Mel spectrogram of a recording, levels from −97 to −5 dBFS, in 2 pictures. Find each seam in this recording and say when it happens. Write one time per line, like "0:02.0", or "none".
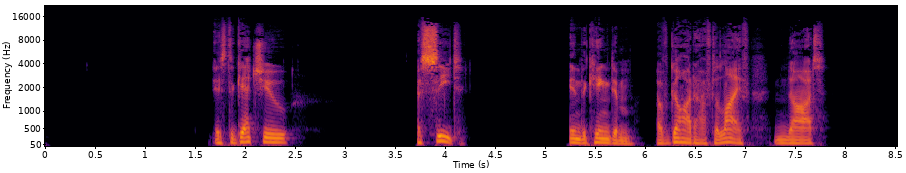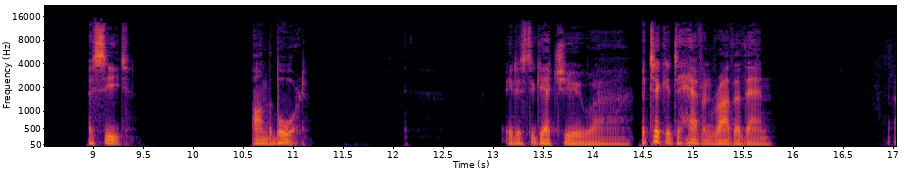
0:14.4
